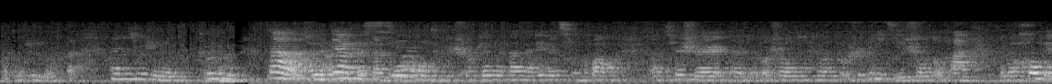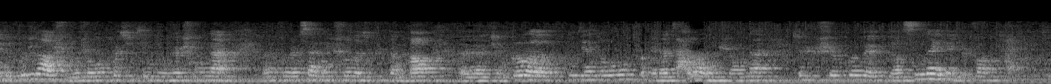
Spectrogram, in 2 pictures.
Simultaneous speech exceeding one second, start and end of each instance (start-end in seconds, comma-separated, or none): 2.8-4.8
